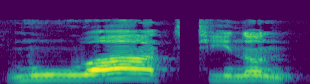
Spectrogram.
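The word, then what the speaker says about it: مواطن: Parfois, on prononce wa, mou, wa, tinon. On assimile wa à mou. On dit mouatinon. Si on arrive à prononcer mouatinon, ça passe. C'est mieux de dire mouatinon.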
